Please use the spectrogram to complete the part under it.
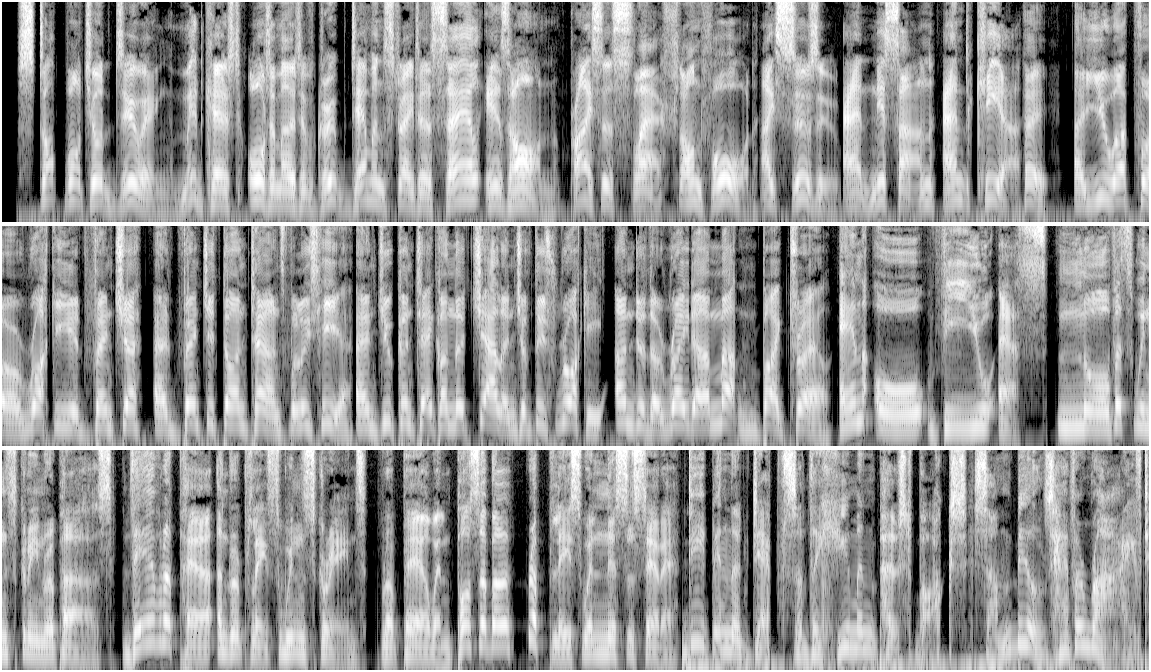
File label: Impersonations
